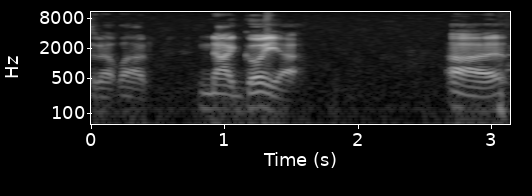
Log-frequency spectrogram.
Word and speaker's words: Nagoya: Tokyo and you put you put the emphasis on the first syllable right Nagoya yeah right I've always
